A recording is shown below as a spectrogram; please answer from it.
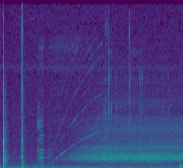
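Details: Laptop hard drive powered through external adapter for data recovery: a couple of clicks, then smooth rising whine settling into even steady hum, no knocking; spins up normally and is detected.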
